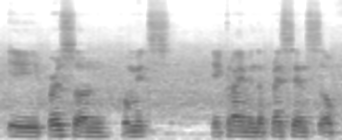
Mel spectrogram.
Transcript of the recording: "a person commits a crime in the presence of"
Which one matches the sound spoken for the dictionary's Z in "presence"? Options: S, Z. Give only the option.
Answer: S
